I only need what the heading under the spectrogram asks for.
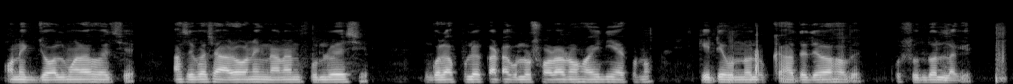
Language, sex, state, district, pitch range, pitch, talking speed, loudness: Bengali, male, West Bengal, Jalpaiguri, 110-115 Hz, 115 Hz, 165 wpm, -16 LUFS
